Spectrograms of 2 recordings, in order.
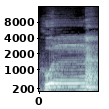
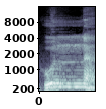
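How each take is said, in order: No difference in how they are said.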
